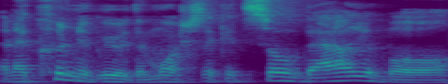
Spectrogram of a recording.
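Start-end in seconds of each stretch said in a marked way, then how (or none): 1.1-2.3 put-on Italian accent. Quoting what a woman said, imitating her Italian accent. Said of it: "in her beautiful Italian accent".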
